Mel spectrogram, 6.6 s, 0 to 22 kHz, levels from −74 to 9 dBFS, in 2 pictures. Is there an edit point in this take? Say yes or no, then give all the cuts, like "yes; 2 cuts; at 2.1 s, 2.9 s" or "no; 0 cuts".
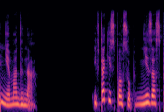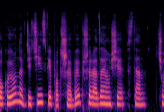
no; 0 cuts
